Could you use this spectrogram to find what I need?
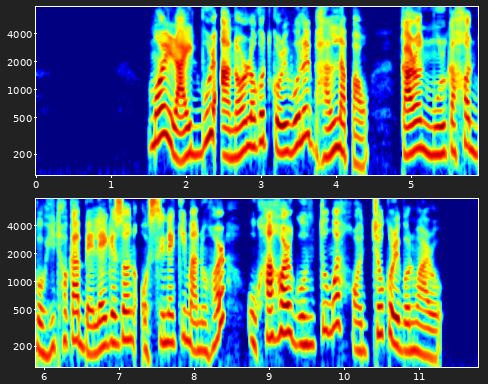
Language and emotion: Assamese, disgusted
